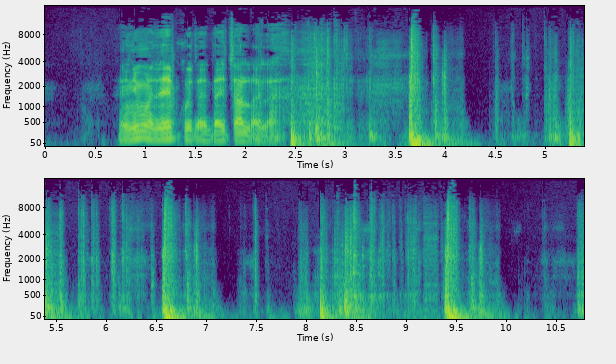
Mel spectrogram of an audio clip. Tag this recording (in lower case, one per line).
speech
